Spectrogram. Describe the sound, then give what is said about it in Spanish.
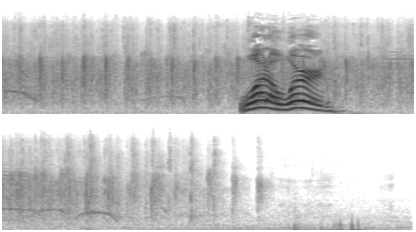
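An audience applauds during a Spanish-language Bible sermon, dense, steady applause that gradually thins and fades out, with a loud, ringing voice calling out partway through and some talk over the clapping. “Alguien le da un aplauso.”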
